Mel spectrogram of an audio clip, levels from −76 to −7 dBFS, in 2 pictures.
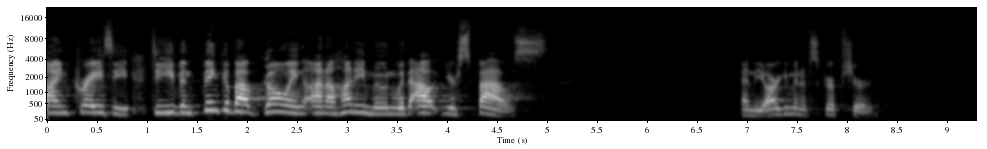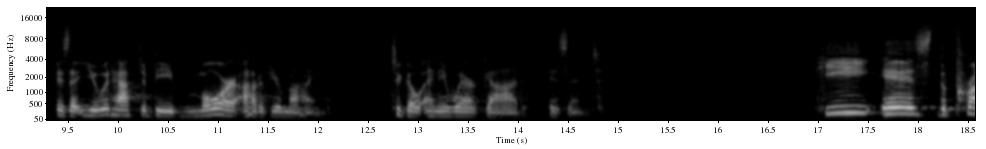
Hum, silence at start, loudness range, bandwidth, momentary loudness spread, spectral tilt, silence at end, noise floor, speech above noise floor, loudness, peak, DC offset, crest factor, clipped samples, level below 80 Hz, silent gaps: none; 0 s; 19 LU; 15.5 kHz; 20 LU; -3 dB/octave; 0 s; -78 dBFS; 47 dB; -30 LUFS; -6 dBFS; under 0.1%; 26 dB; under 0.1%; -86 dBFS; none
